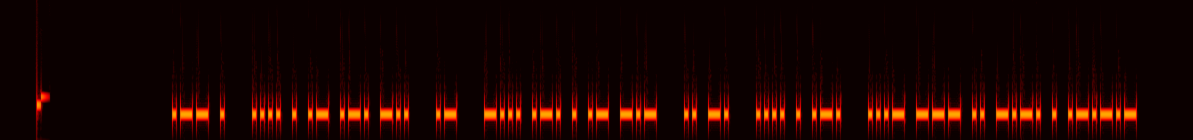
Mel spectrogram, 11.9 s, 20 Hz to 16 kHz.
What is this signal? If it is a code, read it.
Morse code, heard as a keyed tone, about 29 wpm, 700 Hz. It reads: WE HEARD A BREAK IN HER VOICE.
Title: Sentences from Top 1000 Words - Review Part 6 - 30wpm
